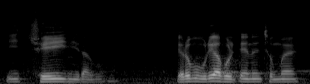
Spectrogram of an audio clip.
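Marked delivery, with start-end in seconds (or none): none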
